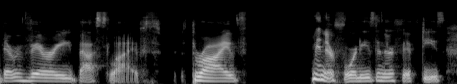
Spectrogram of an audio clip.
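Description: Over a quiet background, a woman talks at a moderate pace in a normal speaking voice, her pitch fairly low and the sound dry and close with no echo. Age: 40s. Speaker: podcast host and fitness publisher. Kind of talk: interview.

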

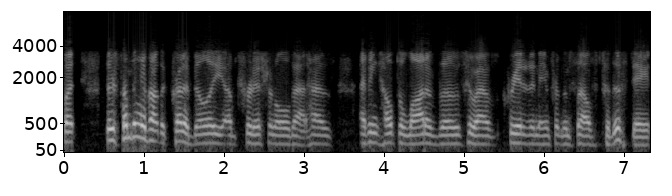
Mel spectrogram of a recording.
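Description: Very fast speech from a man with a fairly high pitch. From North Texas. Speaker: media industry analyst. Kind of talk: interview.

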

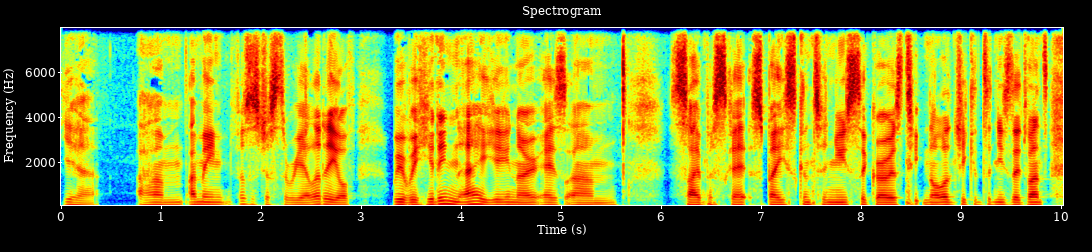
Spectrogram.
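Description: On a very clean recording with a silent background, a man speaks at a medium pitch and moderate pace in a monotone, flat delivery. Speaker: podcast host, minister. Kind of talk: casual chat.

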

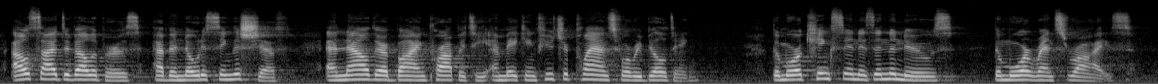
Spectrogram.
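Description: This is a plain, everyday voice, speaking at a fairly slow pace with fairly even intonation. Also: woman, medium pitch for a woman. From Harlem, New York City. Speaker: storyteller. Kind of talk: storytelling monologue. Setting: stage with audience.

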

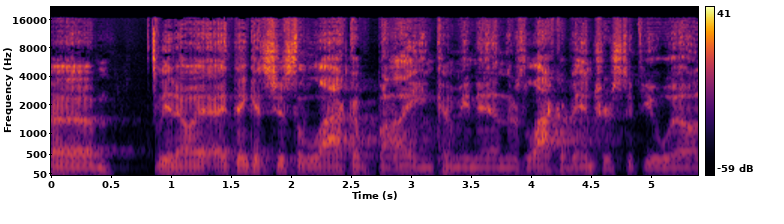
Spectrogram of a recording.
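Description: A man talks at a moderate speed, with noticeable background noise in the recording. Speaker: agricultural market analyst. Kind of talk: casual interview.

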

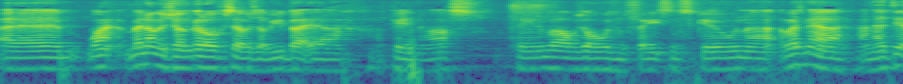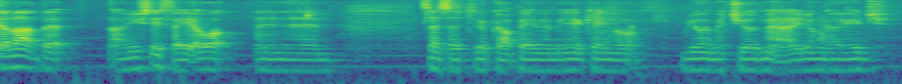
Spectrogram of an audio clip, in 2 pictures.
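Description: Music plays in the background as a man talks at a fairly quick pace. His voice sits fairly low, with fairly even intonation. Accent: Lanarkshire. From Lanarkshire, Scotland. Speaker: mixed martial arts fighter. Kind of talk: casual chat.

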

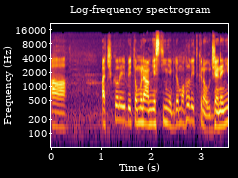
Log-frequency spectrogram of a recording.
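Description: In a normal speaking voice, a man talks at a moderate pace with fairly high pitch and ordinary pitch variation, the sound dry and close with no echo. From Czech Republic, Příbram. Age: 20s. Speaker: medical student. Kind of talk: casual chat.

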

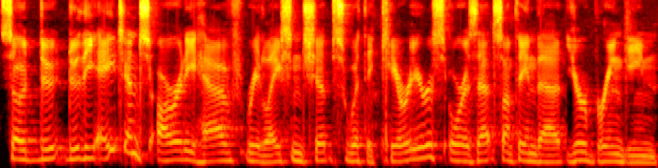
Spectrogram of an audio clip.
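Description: A man with a plain, everyday voice speaks at a fairly high pitch and a moderate pace, with ordinary pitch variation. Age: 40s. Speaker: podcast co-host. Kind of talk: casual chat.

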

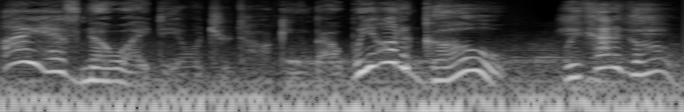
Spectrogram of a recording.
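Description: A put-on character voice races at a very fast pace over loud background noise. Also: woman. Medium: actual play. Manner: curt, evasive.

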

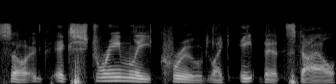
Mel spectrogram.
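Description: A man talks at a very slow pace with a Canadian accent. His voice sits fairly high in pitch. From Canada, Ontario (Aurora, north of Toronto). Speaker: VFX supervisor and filmmaker. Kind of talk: interview conversation.

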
